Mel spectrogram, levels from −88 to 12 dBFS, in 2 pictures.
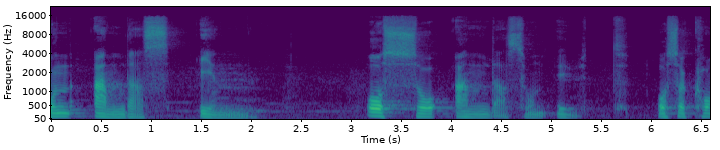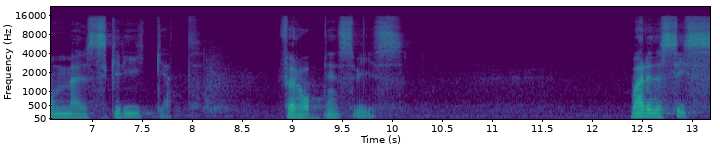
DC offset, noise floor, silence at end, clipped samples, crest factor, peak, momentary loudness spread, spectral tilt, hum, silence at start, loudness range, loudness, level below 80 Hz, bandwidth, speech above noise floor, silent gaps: under 0.1%; -68 dBFS; 0 s; under 0.1%; 26 dB; -10 dBFS; 23 LU; -4 dB/octave; none; 0 s; 7 LU; -34 LUFS; -62 dBFS; 16.5 kHz; 35 dB; none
